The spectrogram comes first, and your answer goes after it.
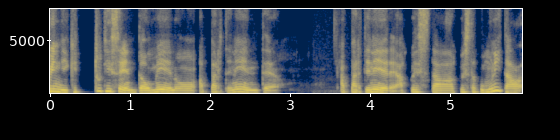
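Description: Recorded dry and close with no echo, a woman speaks at a fairly slow pace, medium in pitch with ordinary pitch variation. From northern Italy, province of Brescia (Lake Garda); born in Morocco. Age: 20s. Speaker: film and media graduate, collective member. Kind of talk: casual chat.

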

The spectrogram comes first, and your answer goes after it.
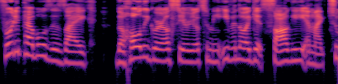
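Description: In an American accent, a woman with an unremarkable speaking voice talks at a fairly quick pace with medium pitch and ordinary pitch variation, the sound dry and close with no echo. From US South, Orlando, Florida. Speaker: food journalist and freelance writer. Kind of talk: casual interview chat.

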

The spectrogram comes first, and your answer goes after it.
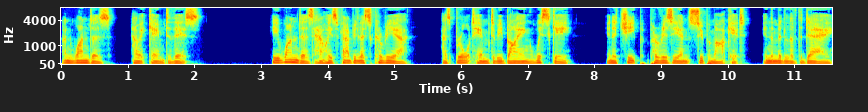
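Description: On a very clean recording with a silent background, a man speaks at a fairly slow pace, his very deep, low voice somewhat breathy. The sound is dry and close with no echo, and his pitch varies in an ordinary way. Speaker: audiobook narrator. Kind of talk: literary audiobook reading, third-person fiction narration. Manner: measured, atmospheric, storytelling pace; shifts into character voices for dialogue.

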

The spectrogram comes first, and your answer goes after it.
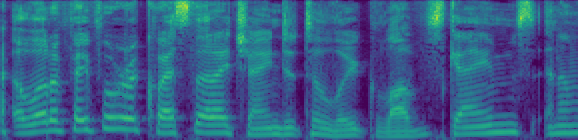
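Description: Over noticeable background noise, a man with an Australian accent talks at a moderate pace, his pitch swinging very widely. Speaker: gaming content creator. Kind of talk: casual chat. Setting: call.

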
